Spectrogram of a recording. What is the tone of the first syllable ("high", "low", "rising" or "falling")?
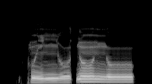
low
